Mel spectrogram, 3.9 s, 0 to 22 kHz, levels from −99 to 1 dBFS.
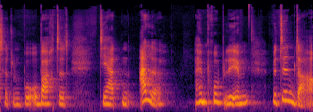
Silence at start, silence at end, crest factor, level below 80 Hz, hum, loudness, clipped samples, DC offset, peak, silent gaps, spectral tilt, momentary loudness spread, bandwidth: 0 s; 0 s; 24 dB; -74 dBFS; none; -29 LUFS; under 0.1%; under 0.1%; -4 dBFS; none; -3.5 dB/octave; 11 LU; 19 kHz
